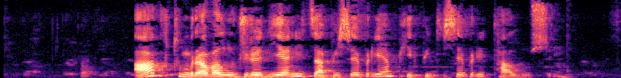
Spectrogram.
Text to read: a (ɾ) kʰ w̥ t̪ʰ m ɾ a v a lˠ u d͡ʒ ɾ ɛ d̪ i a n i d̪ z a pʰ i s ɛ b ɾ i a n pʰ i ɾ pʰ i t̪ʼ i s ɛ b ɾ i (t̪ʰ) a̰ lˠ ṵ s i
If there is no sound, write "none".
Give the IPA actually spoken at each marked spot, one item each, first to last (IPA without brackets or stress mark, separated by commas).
none, t̪ʰ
